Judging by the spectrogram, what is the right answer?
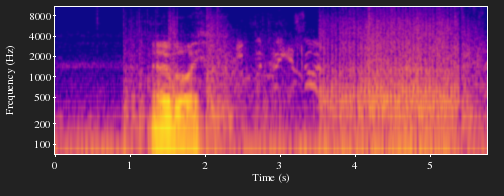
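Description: Machine gun fire rattles steadily in the background of a Company of Heroes 2 battle, a sustained, moderate burst under a voice that talks briefly near the start.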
